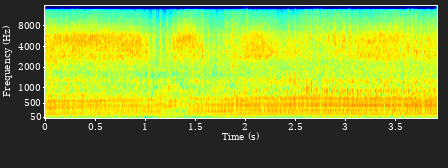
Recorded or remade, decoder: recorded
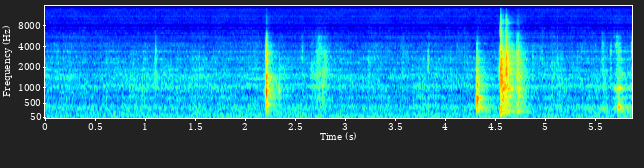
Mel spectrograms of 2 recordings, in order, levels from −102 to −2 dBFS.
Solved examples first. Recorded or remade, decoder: remade, codec, SNAC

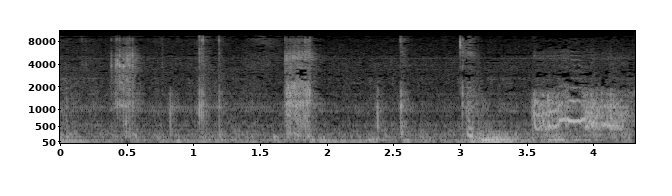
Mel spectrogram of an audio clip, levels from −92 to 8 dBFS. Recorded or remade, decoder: recorded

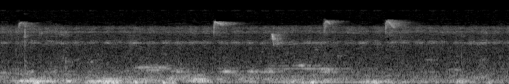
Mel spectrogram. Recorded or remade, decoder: recorded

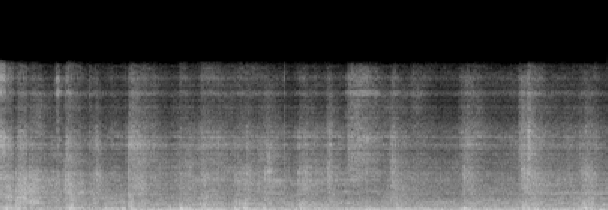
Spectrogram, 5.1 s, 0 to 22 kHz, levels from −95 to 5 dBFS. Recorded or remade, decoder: remade, codec, SNAC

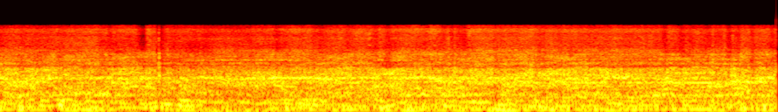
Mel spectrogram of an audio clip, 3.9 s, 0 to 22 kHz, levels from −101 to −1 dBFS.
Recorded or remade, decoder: remade, codec, SNAC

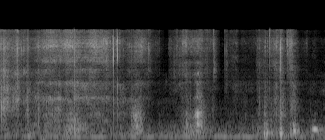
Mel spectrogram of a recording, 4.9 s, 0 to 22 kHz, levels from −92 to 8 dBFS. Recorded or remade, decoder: remade, codec, SNAC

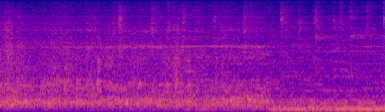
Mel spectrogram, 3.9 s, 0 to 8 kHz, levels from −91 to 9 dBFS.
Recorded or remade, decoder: remade, codec, SNAC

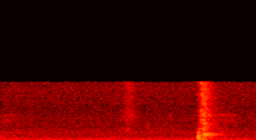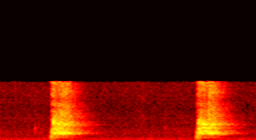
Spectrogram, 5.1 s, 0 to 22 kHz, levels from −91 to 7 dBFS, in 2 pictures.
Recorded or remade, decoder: recorded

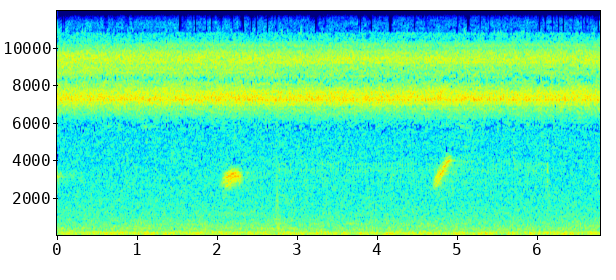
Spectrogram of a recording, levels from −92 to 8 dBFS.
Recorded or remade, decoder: recorded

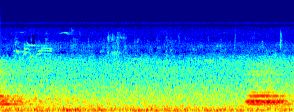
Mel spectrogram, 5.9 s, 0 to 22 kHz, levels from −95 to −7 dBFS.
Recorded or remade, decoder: recorded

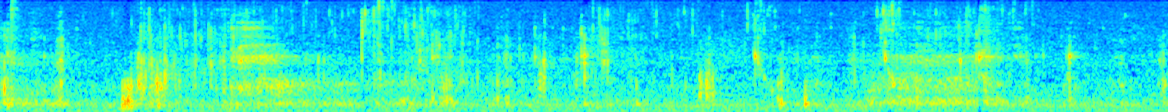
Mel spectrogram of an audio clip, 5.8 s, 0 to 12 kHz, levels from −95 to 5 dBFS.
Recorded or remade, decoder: recorded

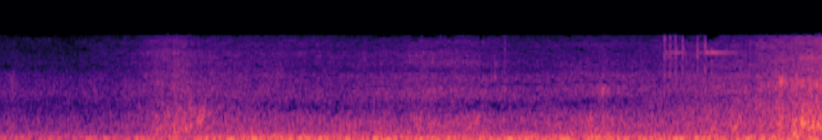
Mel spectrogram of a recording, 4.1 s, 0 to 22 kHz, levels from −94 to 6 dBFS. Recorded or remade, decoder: recorded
